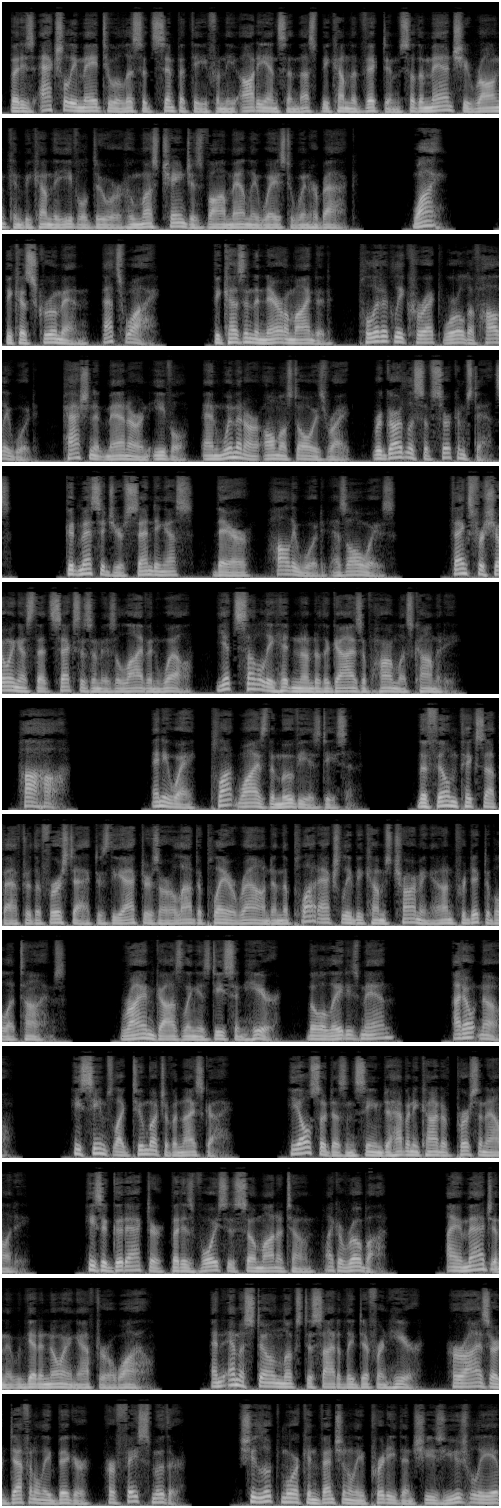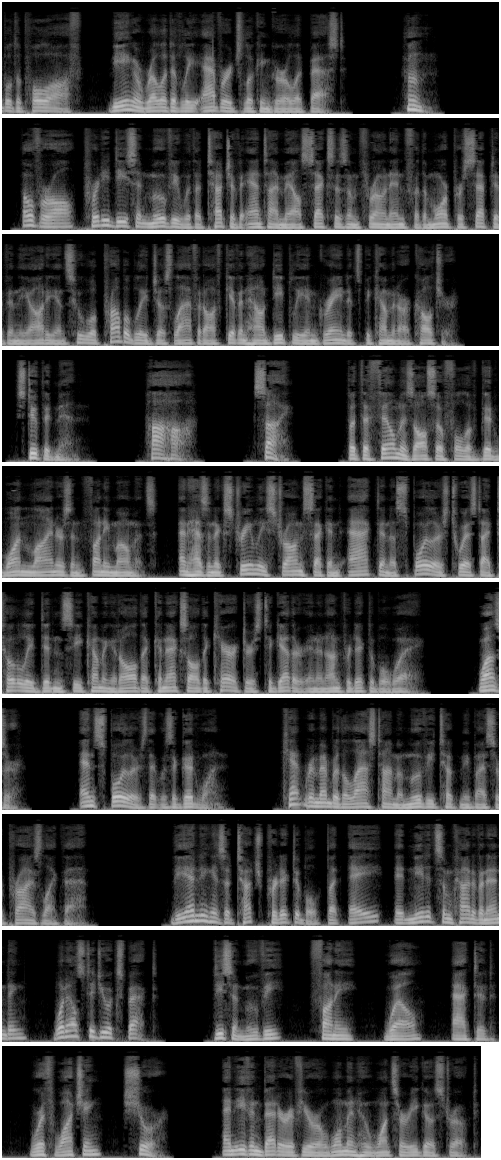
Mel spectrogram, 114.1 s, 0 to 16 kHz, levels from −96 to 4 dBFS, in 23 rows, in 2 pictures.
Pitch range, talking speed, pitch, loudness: 90-115 Hz, 190 wpm, 100 Hz, -28 LUFS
